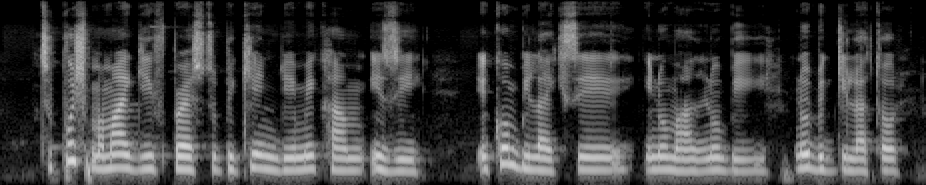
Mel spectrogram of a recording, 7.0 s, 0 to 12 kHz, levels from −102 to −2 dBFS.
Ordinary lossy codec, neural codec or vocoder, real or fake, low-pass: none; none; real; none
